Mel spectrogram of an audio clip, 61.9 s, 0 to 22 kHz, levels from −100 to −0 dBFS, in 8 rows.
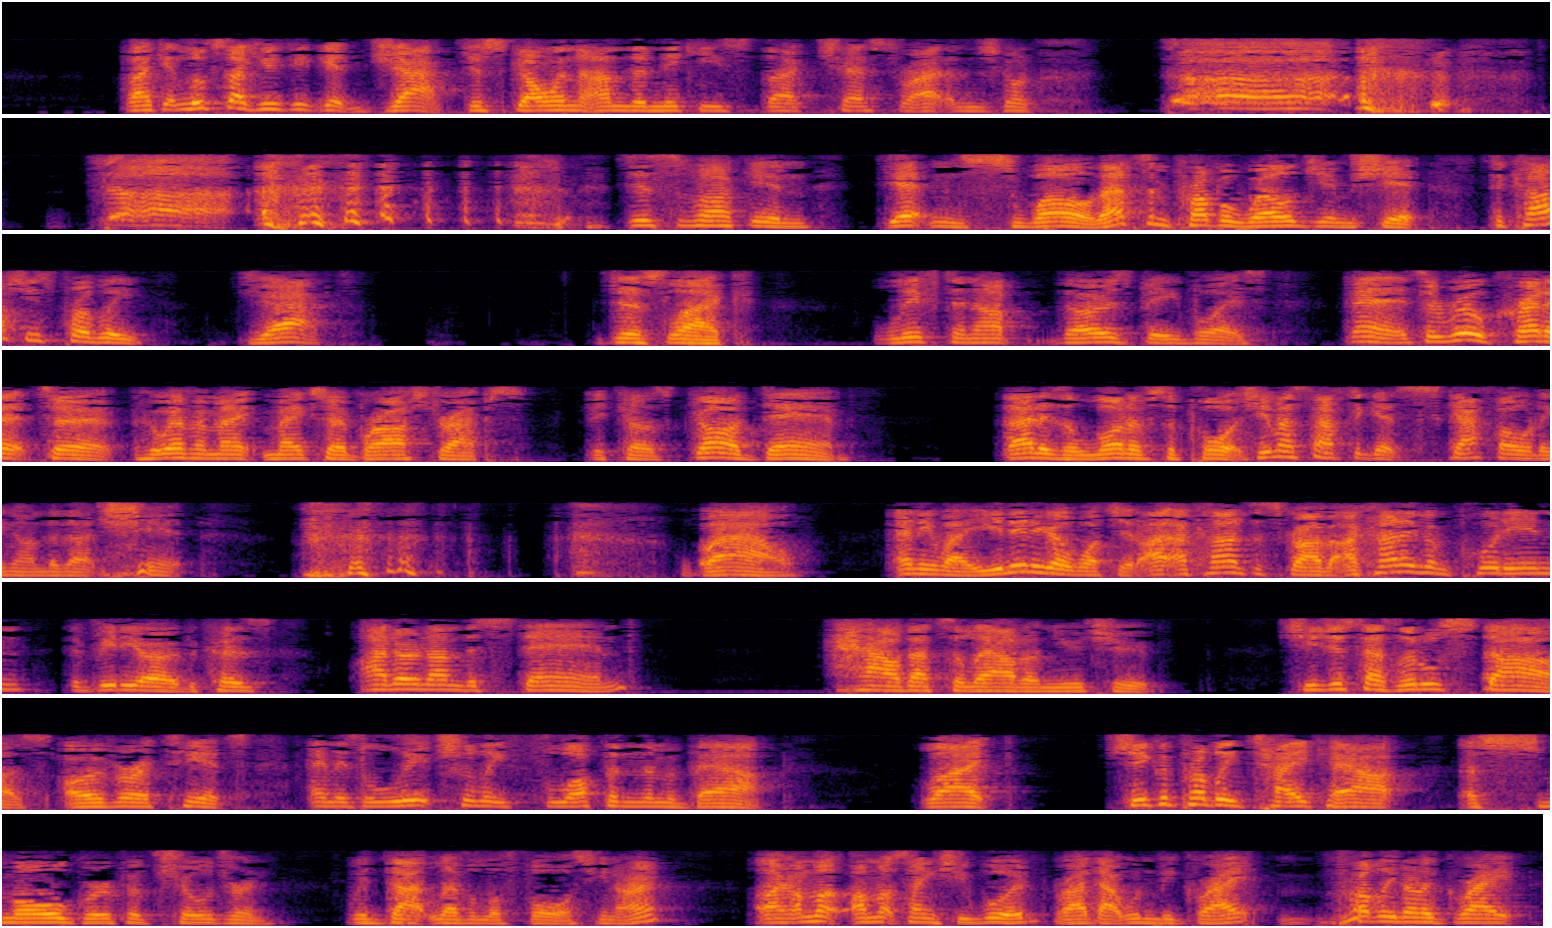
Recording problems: garbled, watery; badly; nothing above 5.5 kHz

